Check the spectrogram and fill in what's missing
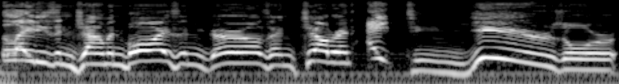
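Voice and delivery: booming ringmaster announcement, high and slow. Acted. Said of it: "I like to put that little dramatic pause there".

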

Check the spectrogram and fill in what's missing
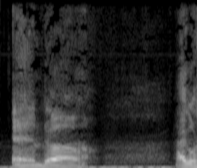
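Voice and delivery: normal talking voice

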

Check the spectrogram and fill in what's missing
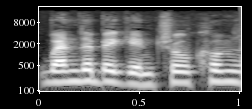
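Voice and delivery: ordinary talk

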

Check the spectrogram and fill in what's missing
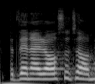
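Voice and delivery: ordinary delivery

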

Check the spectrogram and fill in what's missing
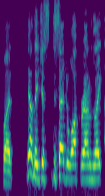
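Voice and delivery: ordinary delivery

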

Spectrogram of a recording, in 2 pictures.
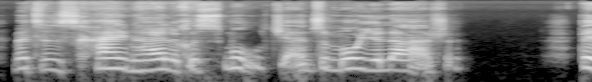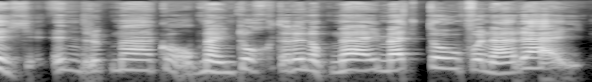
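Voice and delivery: high bitter lament of the sultan. Acted. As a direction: brood like a betrayed old father. Sultan's voice in monologue.

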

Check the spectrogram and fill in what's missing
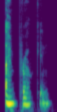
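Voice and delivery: high, sudden cry of despair; blurted despair. A narrator's reading. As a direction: blurt it out, broken. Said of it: "she blurted".

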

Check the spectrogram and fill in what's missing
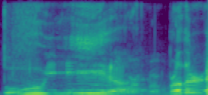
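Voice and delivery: high raspy wrestler catchphrase; Macho Man. Retold or imitated. Teasing his coughing friend about smoking, raspy wrestler impression. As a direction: put on a strained, raspy showman's drawn-out cry. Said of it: "That raspy ass voice".

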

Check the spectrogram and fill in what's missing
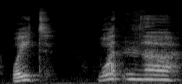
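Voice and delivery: high, sudden puzzled cry; startled. A narrator's reading. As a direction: caught off guard mid-gloat. Haint surprised by the box.

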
